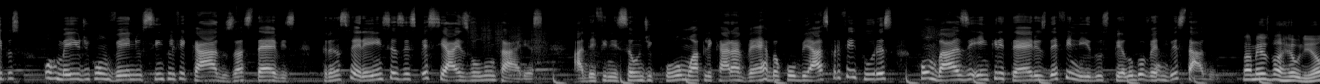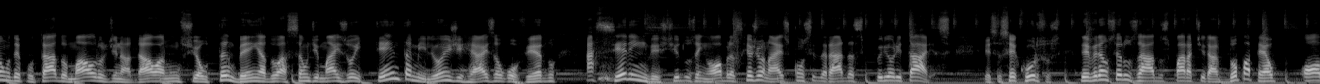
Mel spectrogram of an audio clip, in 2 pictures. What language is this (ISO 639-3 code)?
por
